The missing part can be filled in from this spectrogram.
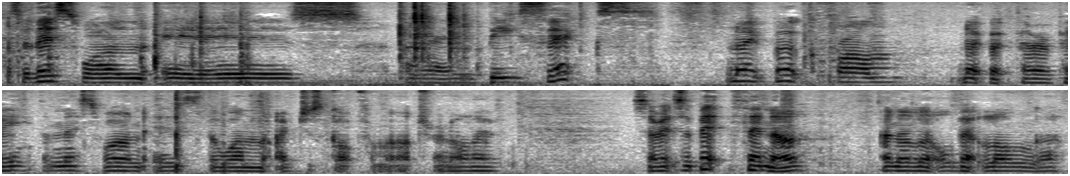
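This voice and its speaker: A woman hosting a casual unboxing, talking with excited, breathy exclamations. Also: sits low, a little slow, background noise. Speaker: unboxing video host. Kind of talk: casual product unboxing commentary.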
